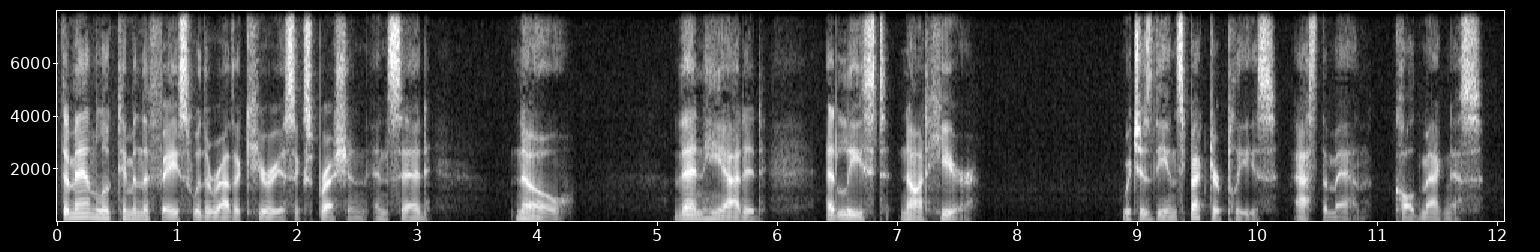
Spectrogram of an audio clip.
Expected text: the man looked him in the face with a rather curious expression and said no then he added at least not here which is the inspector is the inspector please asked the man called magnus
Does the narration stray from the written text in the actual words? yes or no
yes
